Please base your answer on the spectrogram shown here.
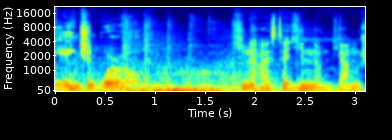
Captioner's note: speaking german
